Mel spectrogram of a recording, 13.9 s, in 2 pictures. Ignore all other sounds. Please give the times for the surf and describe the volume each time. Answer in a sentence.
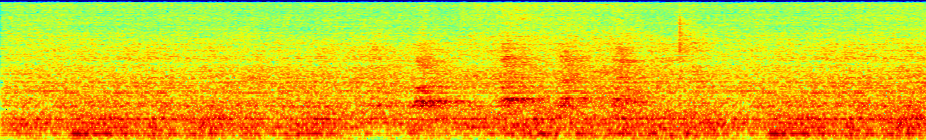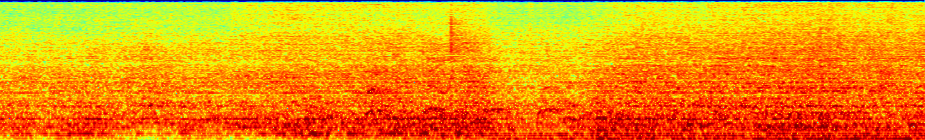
You can hear the surf from 0.0 to 13.8 s, getting louder.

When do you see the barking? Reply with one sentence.
You can hear the barking from 3.0 to 5.0 s and from 9.7 to 11.2 s.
